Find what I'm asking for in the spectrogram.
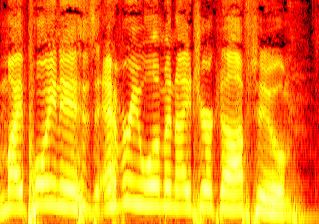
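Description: A man with an American accent at a high pitch, fairly slow pace and ordinary pitch variation, music in the background. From US Southwest. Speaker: stand-up comedian. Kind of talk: stand-up. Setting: stage with audience.

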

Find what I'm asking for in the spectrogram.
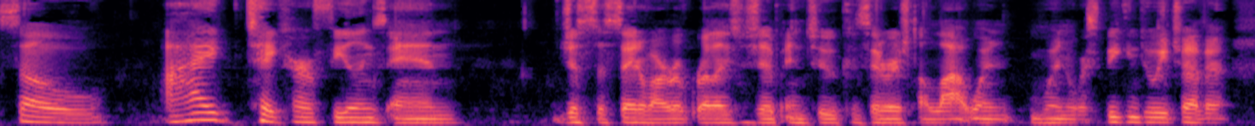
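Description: A man with a plain, everyday voice, fairly low in pitch, at a moderate pace with ordinary pitch variation, in a very clean recording over a silent background. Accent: American. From US Midwest. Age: 20s. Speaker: listener asking for advice. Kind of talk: recorded voice message.

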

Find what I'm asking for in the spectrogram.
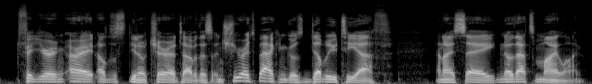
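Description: A man talks at a very fast pace with a New York accent. His pitch sits in the medium range. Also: ordinary pitch variation, very clean recording, silent background. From Queens, New York. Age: 40s. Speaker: comedian.

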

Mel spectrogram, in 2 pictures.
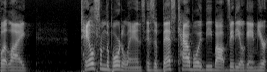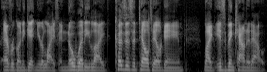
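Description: Here a man talks with an American accent at a moderate pace. He has an ordinary speaking voice. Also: fairly high pitch for a man, fairly even intonation. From Atlanta, US South. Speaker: gaming podcast host. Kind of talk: casual chat. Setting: studio.

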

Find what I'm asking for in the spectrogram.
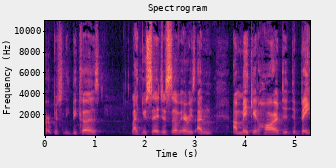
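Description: At a moderate pace, a man speaks in an animated tone at a medium pitch. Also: ordinary pitch variation. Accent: East Coast US. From West Philadelphia with early years in Georgia. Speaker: former radio promoter and online commentator. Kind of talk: casual interview chat.

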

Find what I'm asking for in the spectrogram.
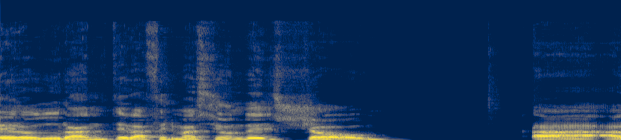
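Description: The sound here is dry and close, with no echo. It belongs to a man. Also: very clean recording, silent background. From Costa Rica until age 8, then US (Long Island). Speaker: chef. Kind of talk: interview. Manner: halting.

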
